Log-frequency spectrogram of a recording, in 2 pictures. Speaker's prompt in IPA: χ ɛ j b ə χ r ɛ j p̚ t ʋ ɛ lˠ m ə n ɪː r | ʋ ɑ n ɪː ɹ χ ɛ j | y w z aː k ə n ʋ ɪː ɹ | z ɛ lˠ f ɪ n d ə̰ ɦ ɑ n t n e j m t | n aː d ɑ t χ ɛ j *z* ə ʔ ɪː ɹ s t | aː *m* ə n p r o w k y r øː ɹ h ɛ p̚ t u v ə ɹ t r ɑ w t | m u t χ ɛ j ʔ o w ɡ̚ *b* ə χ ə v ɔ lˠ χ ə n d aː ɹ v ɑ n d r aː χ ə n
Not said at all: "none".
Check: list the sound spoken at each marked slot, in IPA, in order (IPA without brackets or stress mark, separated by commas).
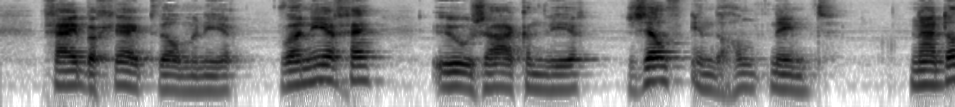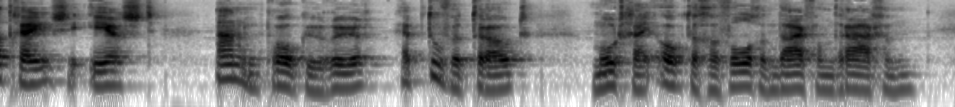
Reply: z, n, d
